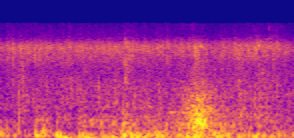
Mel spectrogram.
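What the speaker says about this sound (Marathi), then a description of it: "रत्नागिरीत गारांसह जोरदार पाऊस झाला" Heavy unseasonal rain with hail pours down in Ratnagiri, a dense, loud, steady wash of rain beating on surfaces with no voices over it.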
